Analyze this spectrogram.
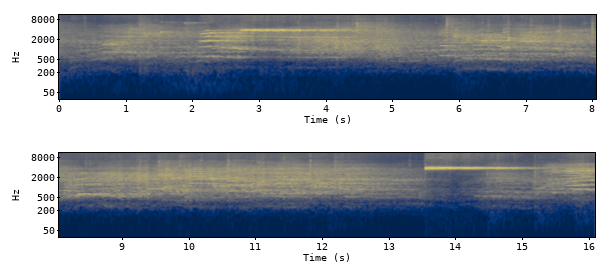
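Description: Young women players shout to each other in an echoing hall.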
